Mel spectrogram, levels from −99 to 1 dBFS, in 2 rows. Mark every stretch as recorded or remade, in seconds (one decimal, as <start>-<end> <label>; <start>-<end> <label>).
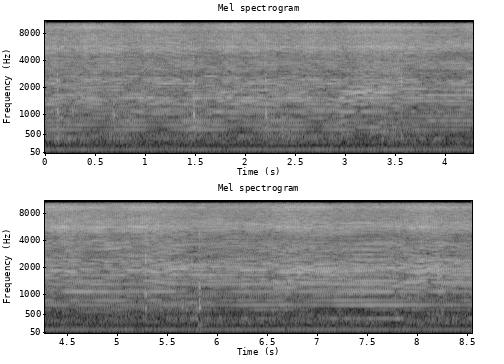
0.0-8.6 recorded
